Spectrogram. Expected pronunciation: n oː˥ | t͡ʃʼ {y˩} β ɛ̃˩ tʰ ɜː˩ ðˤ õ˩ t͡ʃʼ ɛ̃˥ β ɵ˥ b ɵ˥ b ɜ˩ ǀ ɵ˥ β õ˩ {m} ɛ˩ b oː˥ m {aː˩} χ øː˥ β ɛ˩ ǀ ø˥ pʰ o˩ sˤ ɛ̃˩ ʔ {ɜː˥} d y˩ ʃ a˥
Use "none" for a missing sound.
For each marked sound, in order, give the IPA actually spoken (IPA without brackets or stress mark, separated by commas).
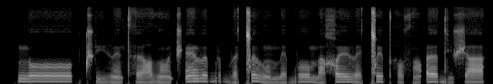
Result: y˩, m, a˩, ɜː˥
